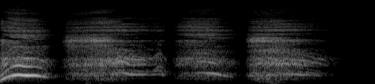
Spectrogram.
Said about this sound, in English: Henry fell back, holding his chest, gasping for air.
